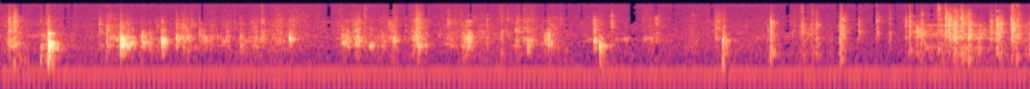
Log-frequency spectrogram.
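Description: Irregular small clicks, taps and rustles of a small jewelry gift box being opened and a ring being taken from its little velvet pouch.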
